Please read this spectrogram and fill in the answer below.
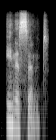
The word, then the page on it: innocent: Indian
